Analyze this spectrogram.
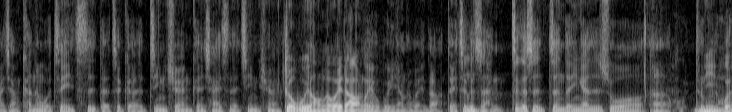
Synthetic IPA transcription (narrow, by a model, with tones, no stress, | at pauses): a˧ɪt͡ɕjɑ˨˩˦ŋkʰɤ˨˩nə˧˦ŋwɔ˨˩ʈ͡ʂɤ˥˧i˧˥t͡sʰɹ̩˥˩d̪ə˩ʈ͡ʂɤ˥˩ɡə˩t͡ɕi˥ŋɕɥɛ˥nkə˥nɕja˥˩i˧˥t͡sʰɹ̩˥˩d̪ə˩t͡ɕi˥ŋɕɥɛ˥nt͡ɕo˥˧ʊpu˥˧i˥˩xʊ˧˥ŋd̪ə˧we˥˧ɪt̪ɑ˥˩ʊlə˥˧jo˨˩ʊpu˥˩i˧jɑ˥˩ŋd̪ə˩we˥˧ɪt̪ɑ˥˩ʊt̪we˥˩ɪʈ͡ʂɤ˥˩ɡə˩ʂɻ̩˥˩xə˨˩˦nʈ͡ʂɤ˥˩ɡə˩ʂɻ̩˥˩ʈ͡ʂə˥nd̪ə˨i˥ŋka˥ɪʂɻ̩˥˩ʂwɔ˥ə˧t̪ʰxwe˥˧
